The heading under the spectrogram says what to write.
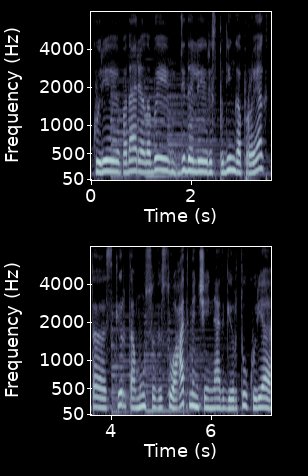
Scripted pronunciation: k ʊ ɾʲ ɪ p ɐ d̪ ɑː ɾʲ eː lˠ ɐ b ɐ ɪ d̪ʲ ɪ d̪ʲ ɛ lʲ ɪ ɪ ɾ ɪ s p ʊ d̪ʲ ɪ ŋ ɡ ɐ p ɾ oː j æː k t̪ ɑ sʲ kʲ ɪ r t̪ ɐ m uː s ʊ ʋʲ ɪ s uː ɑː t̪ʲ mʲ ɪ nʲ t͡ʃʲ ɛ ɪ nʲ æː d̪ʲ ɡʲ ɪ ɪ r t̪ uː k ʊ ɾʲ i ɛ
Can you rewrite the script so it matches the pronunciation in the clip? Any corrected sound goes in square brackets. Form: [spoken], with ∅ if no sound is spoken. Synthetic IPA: k ʊ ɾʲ ɪ p ɐ d̪ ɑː ɾʲ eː lˠ ɐ b ɐ ɪ d̪ʲ ɪ d̪ʲ ɛ lʲ ɪ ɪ ɾ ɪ s p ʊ d̪ʲ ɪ ŋ ɡ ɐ p ɾ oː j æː k t̪ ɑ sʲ kʲ ɪ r t̪ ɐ m uː s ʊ ʋʲ ɪ s uː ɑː t̪ʲ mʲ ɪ nʲ t͡ʃʲ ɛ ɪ nʲ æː d̪ʲ ɡʲ ɪ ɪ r t̪ uː k ʊ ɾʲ i ɛ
